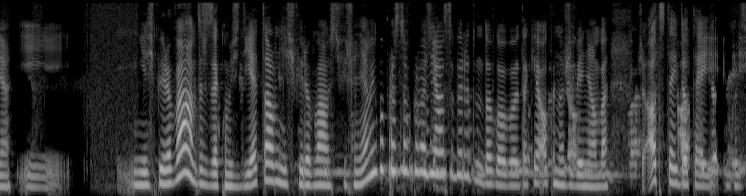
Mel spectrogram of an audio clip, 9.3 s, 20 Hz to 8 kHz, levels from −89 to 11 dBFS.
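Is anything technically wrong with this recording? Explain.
Yes. Two kinds of fault are present in this speech clip.

Background gated by the echo canceller occurs three times: 0.14 to 1.13 s, 1.95 to 4.02 s, and 4.64 to 5.75 s. The room sound falls away sharply, by about 40 dB at its deepest. Within each span the affected time totals roughly 0.7 s, 0.7 s and 0.4 s respectively. The echo canceller judged the loudspeaker to be active and cut the microphone hard. The background then returns as it releases.

An echo leak runs from 3.0 s to the end. A delayed copy of the speech trails the original by about 0.25 s. It sits roughly 10 dB below the main speech. It likely comes from a far end playing the call on a loudspeaker. That side's echo canceller failed to remove its microphone's pickup of the speaker, and the residue was sent back. The band-limited sound, with nothing above 8 kHz, fits normal call processing.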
